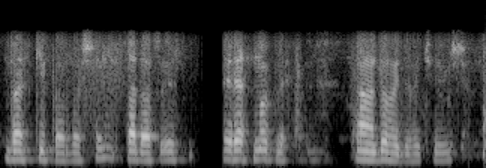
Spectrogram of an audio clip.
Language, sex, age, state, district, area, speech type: Kashmiri, male, 30-45, Jammu and Kashmir, Kupwara, rural, conversation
